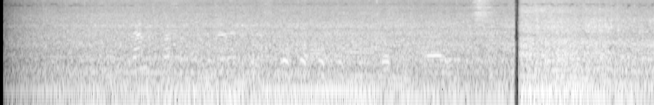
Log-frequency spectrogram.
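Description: Terminal tractor engine running with a steady low rumble under the hum of yard traffic, with faint voices in the background. The sound cuts out for an instant about five seconds in.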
